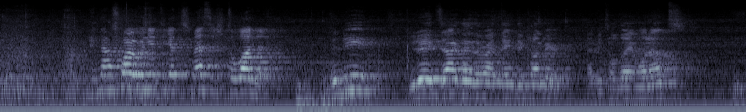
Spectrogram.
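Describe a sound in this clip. A young man speaks loudly and clearly in a large echoing hall.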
